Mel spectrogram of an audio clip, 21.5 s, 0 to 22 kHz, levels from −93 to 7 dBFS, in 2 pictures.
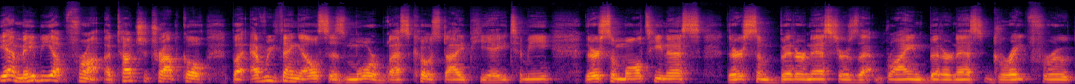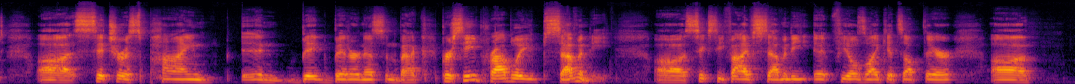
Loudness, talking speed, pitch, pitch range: -20 LUFS, 140 wpm, 125 Hz, 115-140 Hz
